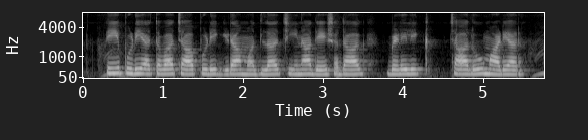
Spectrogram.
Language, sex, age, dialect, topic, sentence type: Kannada, female, 18-24, Northeastern, agriculture, statement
